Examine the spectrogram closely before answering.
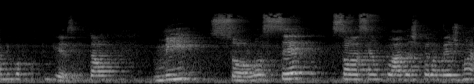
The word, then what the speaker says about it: solo: Aqui é a mesma coisa. Solo. Você não fala soló. Solo.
